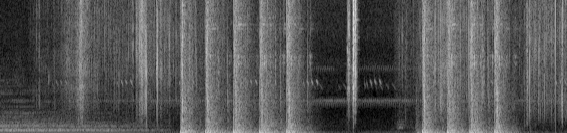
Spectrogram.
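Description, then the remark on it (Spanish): Loud, heavy knocking on a door at a late hour comes in two urgent bursts of several rapid thuds each, split by a short pause, over a faint background hum with a thin insect-like chirp. “Pero, ¿quién se atreve a llamar a estas horas?”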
